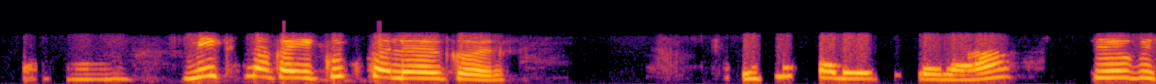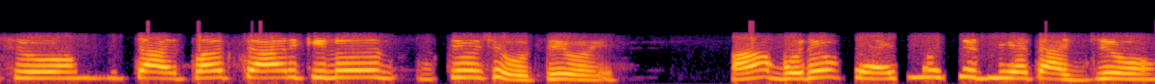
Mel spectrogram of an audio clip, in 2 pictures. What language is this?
Konkani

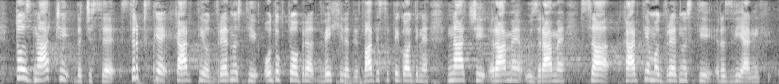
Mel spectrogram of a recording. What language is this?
Serbian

